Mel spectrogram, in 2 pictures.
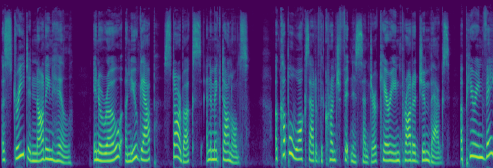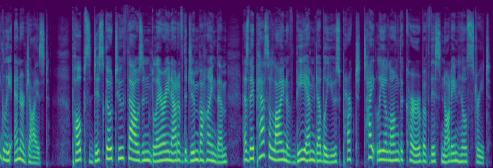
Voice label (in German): us englisch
